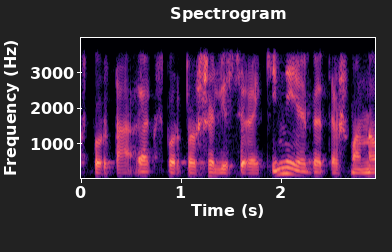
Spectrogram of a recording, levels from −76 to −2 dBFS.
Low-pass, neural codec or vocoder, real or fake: 3.6 kHz; codec, 44.1 kHz, 7.8 kbps, DAC; fake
